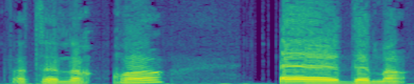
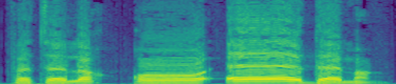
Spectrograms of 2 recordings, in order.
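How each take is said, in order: The two takes are said the same way.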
